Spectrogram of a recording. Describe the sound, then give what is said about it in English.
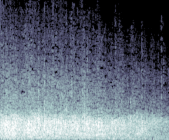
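A crowd claps and cheers steadily, a dense wash of applause that holds loud throughout and tapers slightly toward the end, with no clear speech over it. “Keep it cheering.”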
